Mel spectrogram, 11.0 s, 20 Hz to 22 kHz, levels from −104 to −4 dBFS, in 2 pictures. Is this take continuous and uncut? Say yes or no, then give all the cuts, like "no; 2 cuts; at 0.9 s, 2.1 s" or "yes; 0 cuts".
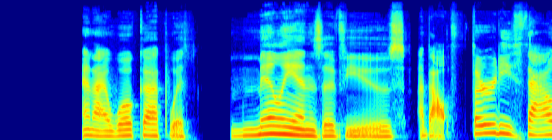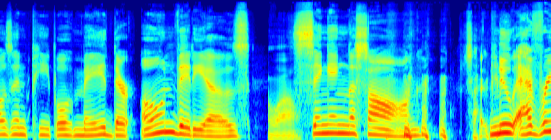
yes; 0 cuts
